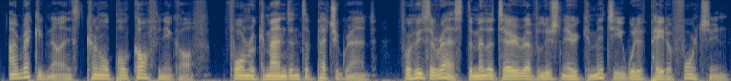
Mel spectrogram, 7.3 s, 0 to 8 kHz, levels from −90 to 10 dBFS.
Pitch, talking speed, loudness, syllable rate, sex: 100 Hz, 165 wpm, -18 LUFS, 7.0 syllables/s, male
